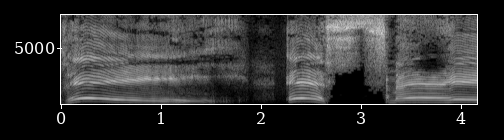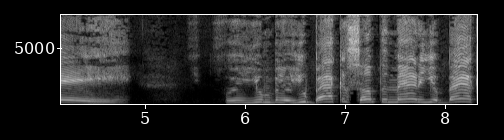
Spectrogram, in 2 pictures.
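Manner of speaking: high, loud, delighted greeting; excited shop owner. Retold or imitated. Shop owner greeting a returning regular, high and loud. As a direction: call out happily to an old regular. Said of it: "looks at me and goes".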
